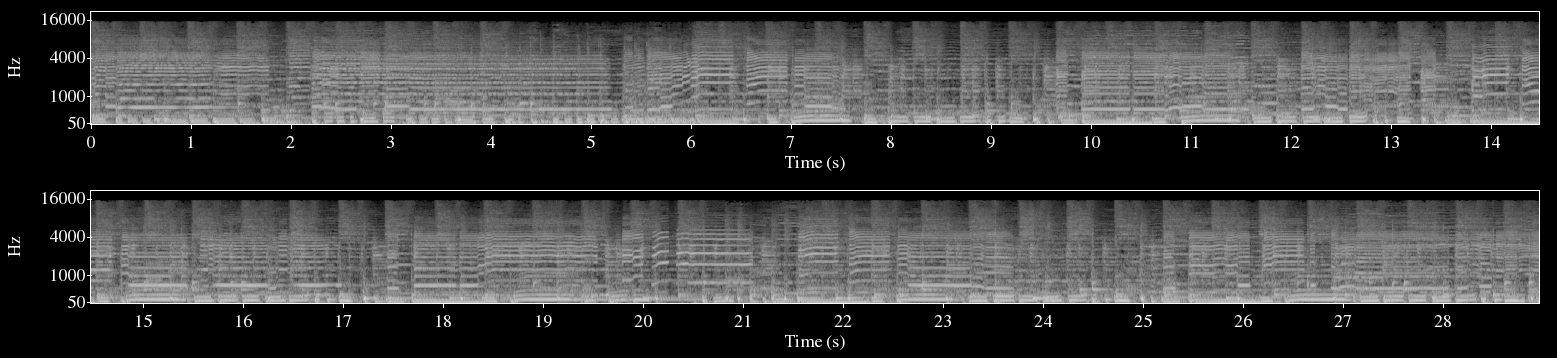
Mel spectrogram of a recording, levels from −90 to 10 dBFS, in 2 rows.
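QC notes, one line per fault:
No faults to note.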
